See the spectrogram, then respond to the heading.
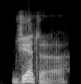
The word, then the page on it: jet: British English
